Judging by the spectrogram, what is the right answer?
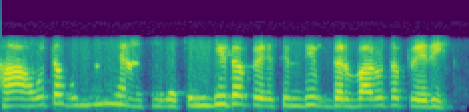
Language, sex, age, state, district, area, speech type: Sindhi, female, 30-45, Rajasthan, Ajmer, urban, conversation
